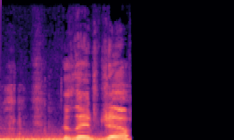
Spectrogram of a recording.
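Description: A young man speaks with animation close by.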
